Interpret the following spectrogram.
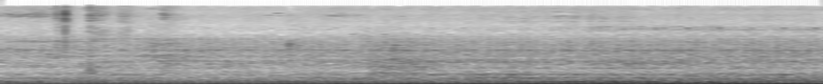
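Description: Car engine idling, a steady low rumble that grows slightly louder toward the end.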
